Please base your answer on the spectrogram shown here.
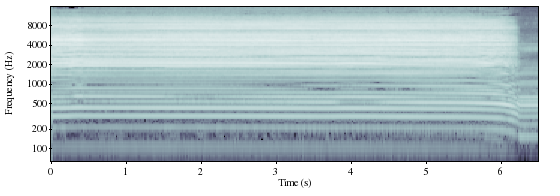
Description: Strange noise coming from 6.7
